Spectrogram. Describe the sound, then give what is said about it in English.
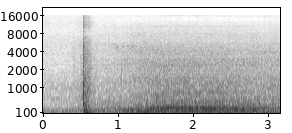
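A sharp thump like a car door shutting, then a car's engine revs up as it drives away, its droning pitch rising and holding steady and loud. No one speaks. “Dare drive away in that fucking car.”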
